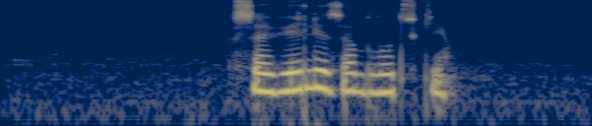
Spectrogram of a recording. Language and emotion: Russian, neutral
